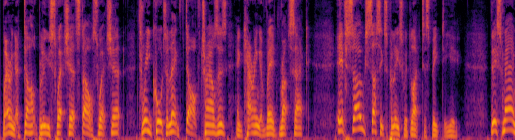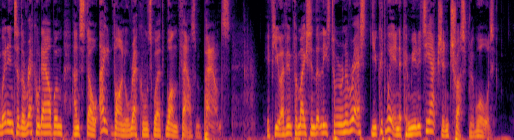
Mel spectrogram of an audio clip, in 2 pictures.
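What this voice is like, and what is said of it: Imitates another person's voice. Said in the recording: “that was my terrible impression of”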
